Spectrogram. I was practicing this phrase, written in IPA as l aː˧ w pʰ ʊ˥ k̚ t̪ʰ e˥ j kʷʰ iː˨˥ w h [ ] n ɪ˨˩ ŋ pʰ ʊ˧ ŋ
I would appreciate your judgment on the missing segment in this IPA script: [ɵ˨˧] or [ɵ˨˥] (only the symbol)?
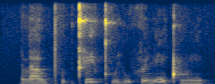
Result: ɵ˨˥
